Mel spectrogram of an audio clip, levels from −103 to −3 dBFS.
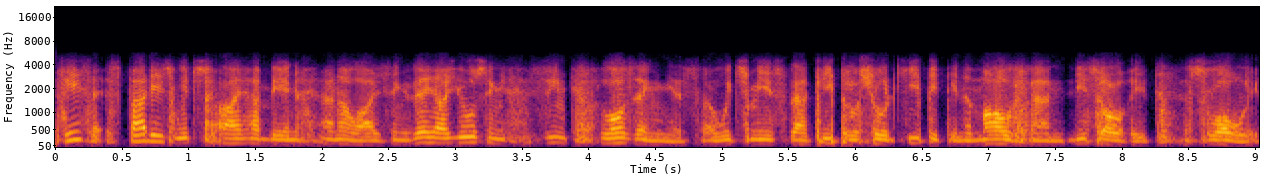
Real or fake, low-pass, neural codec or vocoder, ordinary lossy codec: fake; 5.4 kHz; codec, 16 kHz, 4 kbps, FreqCodec, smaller model; Opus, 32 kbps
